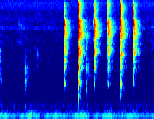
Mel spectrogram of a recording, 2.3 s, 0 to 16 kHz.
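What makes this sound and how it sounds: Six light, sharp taps on the die-cast metal running board of a Sonic Models A5 model locomotive give bright, short metallic clicks over a low steady hum. Tapping it reveals the running board is die-cast metal rather than plastic like the boiler.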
